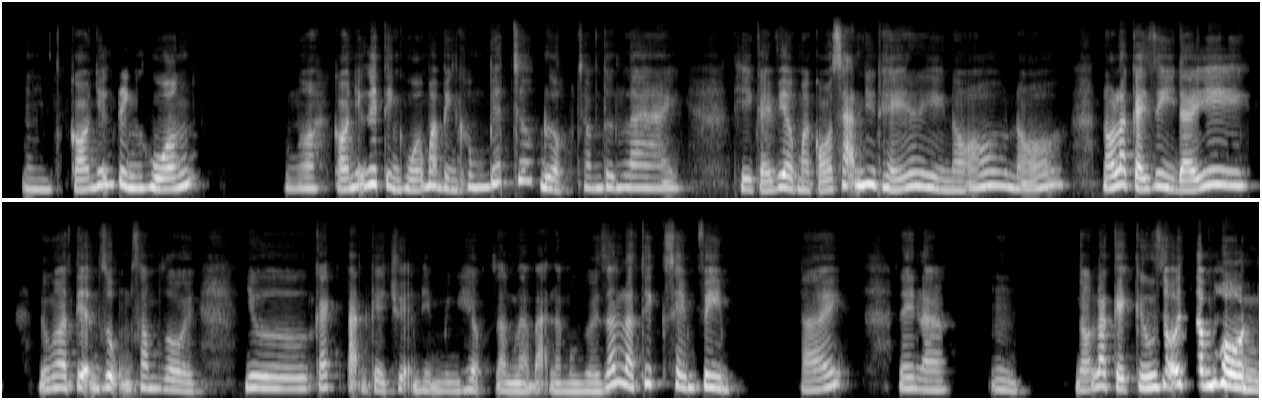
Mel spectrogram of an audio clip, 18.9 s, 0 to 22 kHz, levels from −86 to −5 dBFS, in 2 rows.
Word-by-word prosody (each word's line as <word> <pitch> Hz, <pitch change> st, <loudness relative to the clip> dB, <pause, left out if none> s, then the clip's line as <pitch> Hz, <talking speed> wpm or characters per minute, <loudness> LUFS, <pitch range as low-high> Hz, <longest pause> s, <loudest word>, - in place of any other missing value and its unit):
Ừm, 205 Hz, -2 st, -6 dB
có 200 Hz, 0 st, 0 dB
những 280 Hz, +8 st, 0 dB
tình 255 Hz, -6 st, +3 dB
huống 230 Hz, +3 st, +3 dB, 0.7 s
đúng 220 Hz, -1 st, -10 dB
rồi, 225 Hz, 0 st, -2 dB
có 205 Hz, -, 0 dB
những 255 Hz, +5 st, +1 dB
cái 305 Hz, +1 st, +6 dB
tình 235 Hz, -7 st, -2 dB
huống 205 Hz, +3 st, -2 dB
mà 280 Hz, -, +2 dB
mình 220 Hz, -4 st, -4 dB
không 240 Hz, +5 st, -2 dB
biết 320 Hz, +4 st, 0 dB
trước 375 Hz, -2 st, -4 dB
được 220 Hz, -7 st, -1 dB
trong 230 Hz, 0 st, -5 dB
tương 235 Hz, -1 st, -3 dB
lai. 225 Hz, -, -4 dB, 0.4 s
Thì 205 Hz, -, -3 dB
cái 180 Hz, -2 st, -3 dB
việc 230 Hz, -1 st, +3 dB
mà 190 Hz, -2 st, -3 dB
có 180 Hz, +3 st, -3 dB
sẵn 275 Hz, +6 st, +2 dB
như 305 Hz, +1 st, +7 dB
thế 230 Hz, -7 st, 0 dB
thì 230 Hz, -5 st, 0 dB
nó 250 Hz, +9 st, -1 dB
nó 250 Hz, +4 st, -3 dB, 0.3 s
nó 230 Hz, -, +4 dB
là 295 Hz, -, +7 dB
cái 220 Hz, -4 st, +4 dB
gì 245 Hz, -3 st, +1 dB
đấy, 275 Hz, +9 st, +3 dB, 0.3 s
đúng -, -, -4 dB
rồi, 235 Hz, 0 st, +2 dB
tiện 240 Hz, -1 st, +3 dB
dụng 235 Hz, +1 st, +1 dB
xong 225 Hz, -2 st, -4 dB
rồi, 185 Hz, -5 st, -3 dB, 0.4 s
như 220 Hz, -2 st, 0 dB
cách 235 Hz, +1 st, -3 dB
bạn -, -, -4 dB
kể 180 Hz, -4 st, -5 dB
chuyện -, -, -6 dB
thì 180 Hz, -, -6 dB
mình 170 Hz, 0 st, -7 dB
hiểu 195 Hz, +1 st, -4 dB
rằng 165 Hz, -, -3 dB
là 165 Hz, -, -2 dB
bạn -, -, -6 dB
là 165 Hz, -, -4 dB
một 165 Hz, 0 st, -4 dB
người 165 Hz, 0 st, -3 dB
rất 300 Hz, -, +2 dB
là 290 Hz, -5 st, +3 dB
thích 315 Hz, +5 st, -1 dB
xem 240 Hz, -4 st, -1 dB
phim. 240 Hz, -3 st, +2 dB, 0.5 s
Đấy, 245 Hz, +10 st, -3 dB, 0.3 s
nên 220 Hz, 0 st, -3 dB
là, 190 Hz, -2 st, -4 dB, 0.3 s
ừm, 185 Hz, -4 st, -7 dB, 0.4 s
nó 190 Hz, -, -3 dB
là 270 Hz, -, +4 dB
cái 220 Hz, -6 st, +1 dB
cứu 230 Hz, 0 st, +6 dB
rỗi 290 Hz, +4 st, +6 dB
tâm 285 Hz, 0 st, +9 dB
hồn. 250 Hz, -, +10 dB
230 Hz, 230 wpm, -23 LUFS, 200-265 Hz, 0.7 s, hồn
